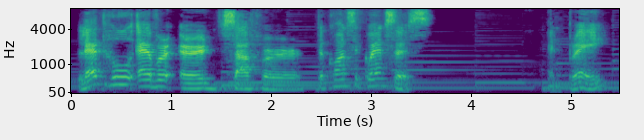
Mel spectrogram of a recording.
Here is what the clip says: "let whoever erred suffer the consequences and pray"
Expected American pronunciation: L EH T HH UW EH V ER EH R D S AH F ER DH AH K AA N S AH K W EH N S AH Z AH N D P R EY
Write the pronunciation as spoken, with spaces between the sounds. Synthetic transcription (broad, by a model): L EH T HH UW EH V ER EH R D S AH F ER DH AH K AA N S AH K W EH N S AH S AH N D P R EY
